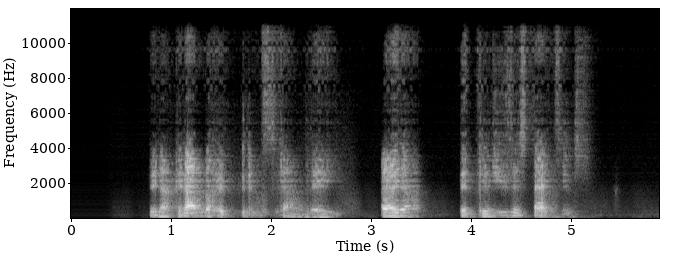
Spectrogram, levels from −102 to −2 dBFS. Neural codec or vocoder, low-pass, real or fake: codec, 44.1 kHz, 0.9 kbps, DAC; 10.8 kHz; fake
